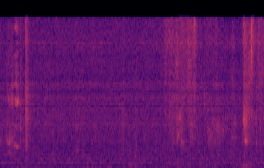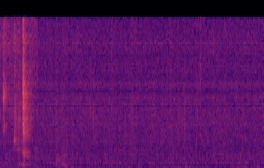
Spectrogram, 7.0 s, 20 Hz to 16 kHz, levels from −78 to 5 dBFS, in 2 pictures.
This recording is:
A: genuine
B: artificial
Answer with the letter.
B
